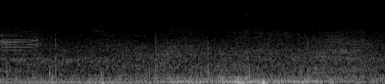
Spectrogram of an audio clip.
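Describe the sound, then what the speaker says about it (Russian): Outdoor wind buffeting a microphone on a warm but gusty day, a steady low rumbling roar throughout with a stronger gust near the middle, no voices. "Нет, тепло, но ветер такой."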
